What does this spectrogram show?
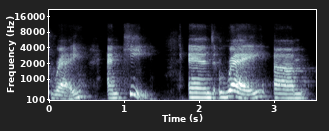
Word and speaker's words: rei: into two words rey rei pronounced rey and ki and rey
